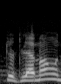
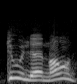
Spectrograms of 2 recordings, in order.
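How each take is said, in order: First: The final t of tout is pronounced. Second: The final t of tout is silent. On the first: The speaker calls it wrong. "On ne dit pas" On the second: The speaker calls it right. "on dit tout le monde parce que le est du masculin"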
